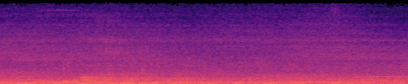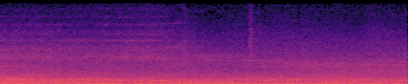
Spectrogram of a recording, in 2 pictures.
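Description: Steady low rumble of background noise inside a large church, with a hum that drops away about four and a half seconds in.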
